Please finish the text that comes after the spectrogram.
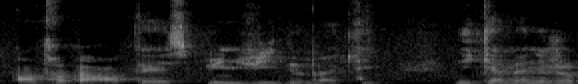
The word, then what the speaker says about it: Matti Nykänen: Voilà, le mauvais génie, entre parenthèses, une vie de Matti Nykänen, je le prononce très très mal. Donc, une dernière fois, on va bien le prononcer. Matti Nykänen.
